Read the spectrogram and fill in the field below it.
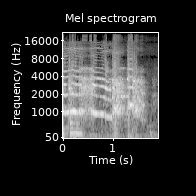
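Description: A bantam rooster of a garnizé flock crows loudly and close by, a harmonic, rising-and-falling cock-a-doodle-doo with a few clucking notes at the end and no talking.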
